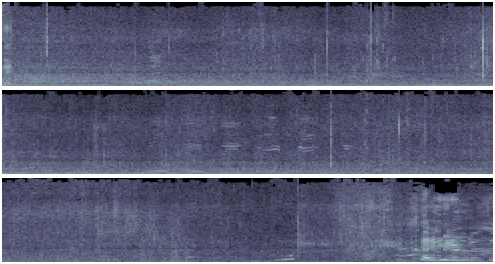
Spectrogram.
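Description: Water splashes and sprays behind a jet ski.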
